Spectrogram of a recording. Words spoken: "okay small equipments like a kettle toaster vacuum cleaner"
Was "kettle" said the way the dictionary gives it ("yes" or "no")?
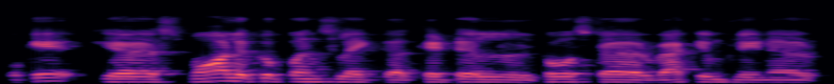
yes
